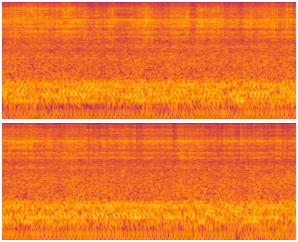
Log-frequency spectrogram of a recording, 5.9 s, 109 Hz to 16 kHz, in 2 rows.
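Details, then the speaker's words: Discarded 2017 HP hand-propelled 185 single-cylinder lawn mower running steadily with a coarse, slightly shaky buzz; mild vibration, which the owner suspects is a bent crankshaft or damaged blade, not confirmed. "So, it is a little bit shaky. Which could just be um uh a bent crank, blade damaged. Not a lot though."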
